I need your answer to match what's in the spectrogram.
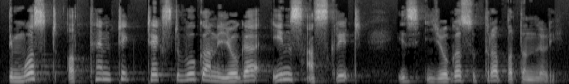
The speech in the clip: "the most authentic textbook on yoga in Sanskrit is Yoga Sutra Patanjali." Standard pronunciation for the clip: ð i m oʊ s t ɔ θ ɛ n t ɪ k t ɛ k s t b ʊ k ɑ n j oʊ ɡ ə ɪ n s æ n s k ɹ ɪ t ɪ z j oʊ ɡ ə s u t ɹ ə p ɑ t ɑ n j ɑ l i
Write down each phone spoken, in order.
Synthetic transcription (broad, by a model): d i m oʊ s t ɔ t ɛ n t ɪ k t ɛ k s t b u k ɑ n j oʊ ɡ ə ɪ n s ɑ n s k ɹ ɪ t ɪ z j oʊ ɡ ə s u t ɹ ə p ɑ t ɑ n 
